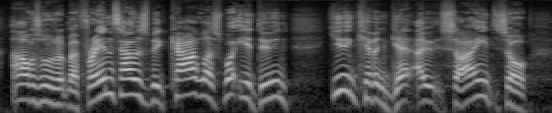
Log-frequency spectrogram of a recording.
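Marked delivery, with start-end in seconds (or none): 1.6-4.9 put-on Glaswegian Scottish accent. Imitating a friend's parent calling the kids outside: glasgow scottish accent. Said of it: "my best friend's parents were from Glasgow, Scotland".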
